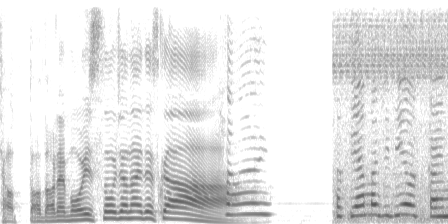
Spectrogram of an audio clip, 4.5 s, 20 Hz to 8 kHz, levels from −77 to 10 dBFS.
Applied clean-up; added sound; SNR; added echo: none; none; none; none.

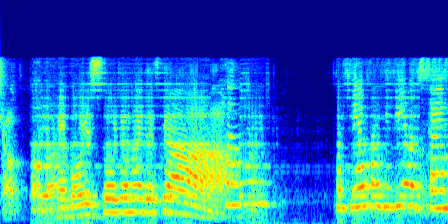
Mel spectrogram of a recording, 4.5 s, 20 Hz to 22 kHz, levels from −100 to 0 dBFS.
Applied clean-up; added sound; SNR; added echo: neural separator model SepFormer DNS4.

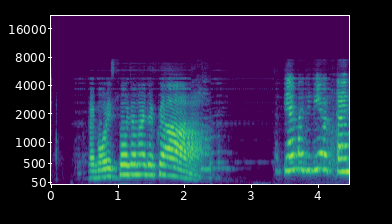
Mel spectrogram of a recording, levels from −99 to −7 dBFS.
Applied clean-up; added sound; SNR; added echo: neural mask model DeepFilterNet 3.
